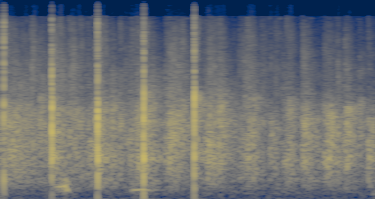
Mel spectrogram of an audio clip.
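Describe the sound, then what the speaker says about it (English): A handful of sharp, scattered claps ring out, a few distinct hits over a light crowd murmur, thinning rather than building into full applause. "let's give another round of applause to our fabulous moderator and panel"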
